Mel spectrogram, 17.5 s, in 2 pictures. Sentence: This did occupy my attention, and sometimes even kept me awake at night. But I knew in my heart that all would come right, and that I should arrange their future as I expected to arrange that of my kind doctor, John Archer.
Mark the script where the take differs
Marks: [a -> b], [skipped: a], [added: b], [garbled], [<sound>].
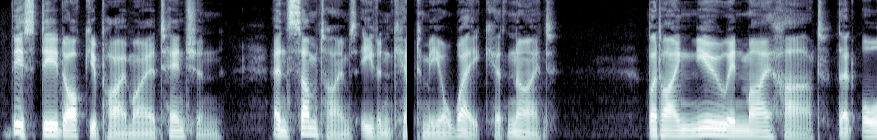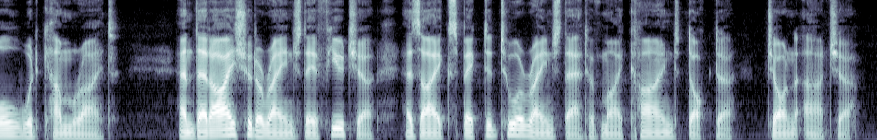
This did occupy my attention, and sometimes even kept [dropout] me awake at night. But I knew in my heart that all would come right, and that I should arrange their future as I expected to arrange that of my kind doctor, John Archer.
